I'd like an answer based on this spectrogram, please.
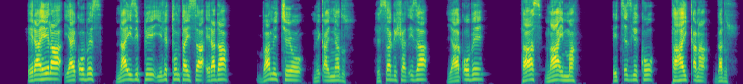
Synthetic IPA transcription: ʔɛɾaheːlɐjaːkʼo̞ːbɛs | nɐɪzɪpːɛjɛlɛt̪ːɔnt̪ːɐjsːɐʔɛɾɐd̪ɐ | bɐmɪt͡ʃːɛjɔ | mɛkʼɐjnːɐd̪ʊs | hɛsːɐɡɪʃːɐsɪzɐ | jaːkʼo̞ːbɛ | t̪aːsnaːɪmːɐ | ɪt͡sʼːɪz̬ɡiːkːɔ | t̪ɐɦɐjkʼːɐnɐɡɐd̪ʊs

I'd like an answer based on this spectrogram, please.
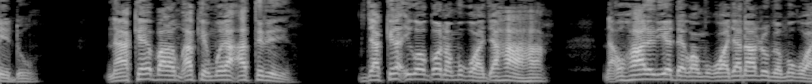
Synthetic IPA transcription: do | nakɛbaɾamuakemwɛɾaʔateɾe | d͡ʒakeɾaʔiɣɔɡɔnamoɣwad͡ʑaɦaɦa | na̰oɦaːɾeɾiɛdɛɣwamoɣwad͡ʑanadomɛmoɣwa

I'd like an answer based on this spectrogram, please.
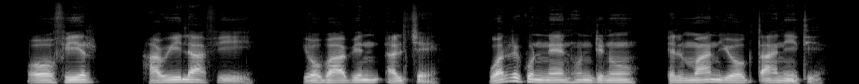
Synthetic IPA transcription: ʔoːfiːɾ | hɐwiːlaːfɪ | jɔbaːbɪnᶑɐlt͡ʃʼɛ̰ | wɐrːɪkʊnːe̞ːnhʊnd̪ɪnuː | ɪlmaːnjo̞ːkʼt̪ʼaːniːt̪ɪ

